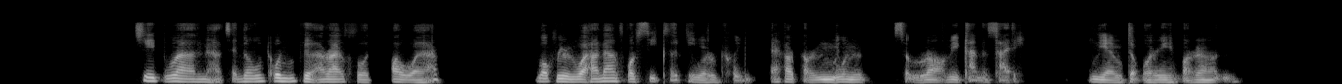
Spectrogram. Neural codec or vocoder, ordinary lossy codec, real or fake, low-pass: codec, 16 kHz, 0.5 kbps, FreqCodec, larger model; none; fake; 7.2 kHz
